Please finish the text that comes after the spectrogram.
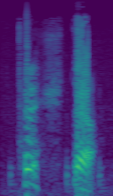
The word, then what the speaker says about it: Töchter: This is like an E. You're pronouncing an E, but again with pursed lips. So if you're going to try to pronounce Töchter, pretend you're saying Töchter, and you say Töchter.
